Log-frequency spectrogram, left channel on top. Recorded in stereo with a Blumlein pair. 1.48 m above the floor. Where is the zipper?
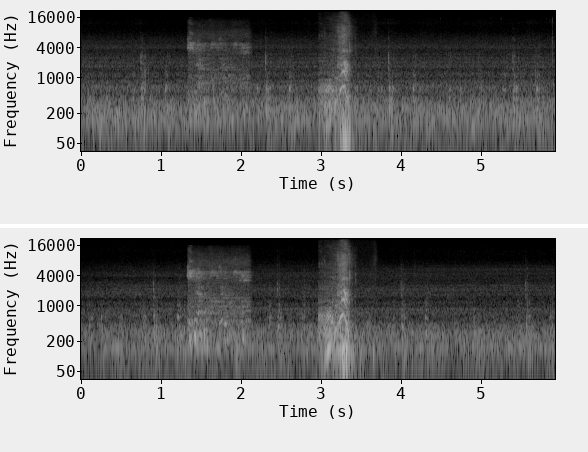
15° right, 0.5 m.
